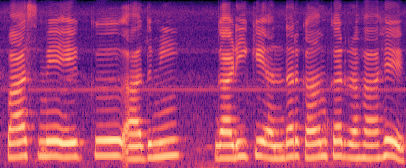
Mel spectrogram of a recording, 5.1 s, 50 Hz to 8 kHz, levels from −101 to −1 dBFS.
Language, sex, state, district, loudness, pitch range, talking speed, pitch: Hindi, female, Madhya Pradesh, Bhopal, -11 LUFS, 235-265 Hz, 130 wpm, 255 Hz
